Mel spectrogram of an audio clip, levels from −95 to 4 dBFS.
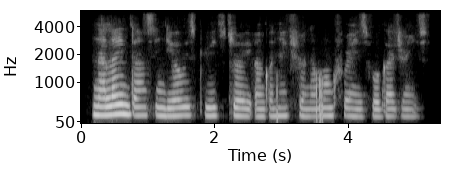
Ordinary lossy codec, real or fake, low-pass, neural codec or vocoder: AAC, 32 kbps; real; 5.4 kHz; none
